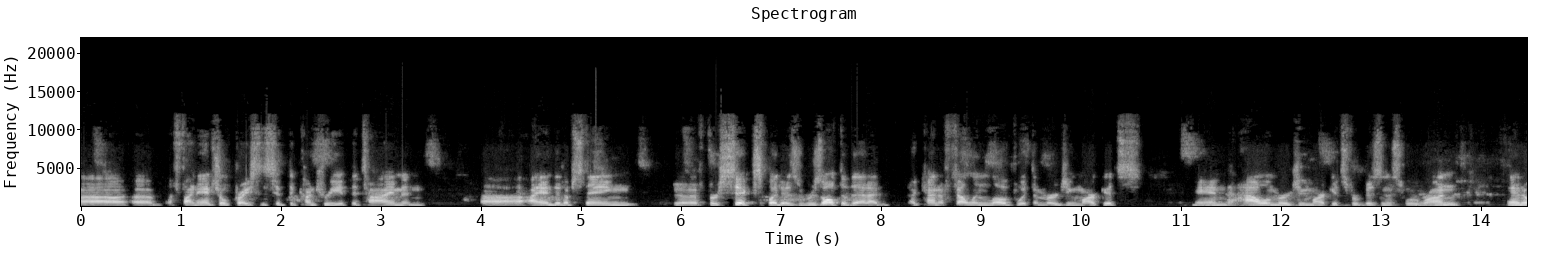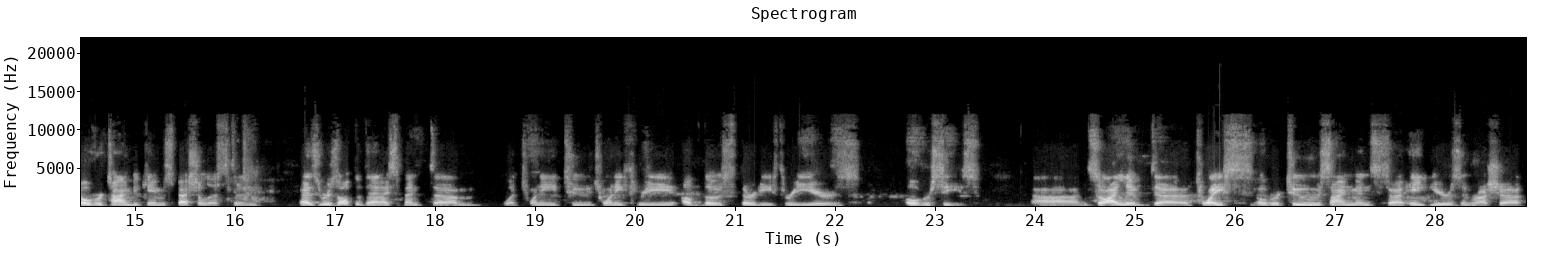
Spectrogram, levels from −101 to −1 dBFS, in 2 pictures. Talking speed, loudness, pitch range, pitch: 165 wpm, -24 LUFS, 100-125 Hz, 110 Hz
